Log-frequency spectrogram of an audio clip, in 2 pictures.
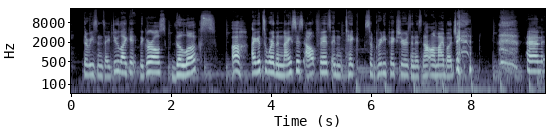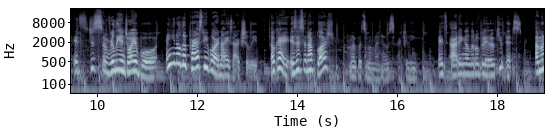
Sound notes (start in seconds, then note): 7.8 laughing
